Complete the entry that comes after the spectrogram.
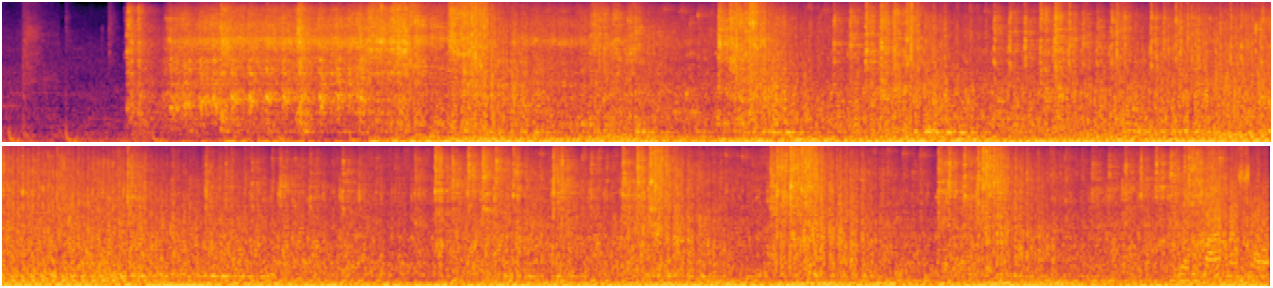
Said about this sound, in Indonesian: Jadi memang motor ini suaranya sangat-sangat keren ya.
